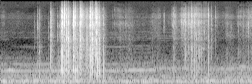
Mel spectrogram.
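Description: Oracle cards being shuffled by hand: two short bursts of close, papery riffling and crinkling, the first louder than the second, in an otherwise quiet room.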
